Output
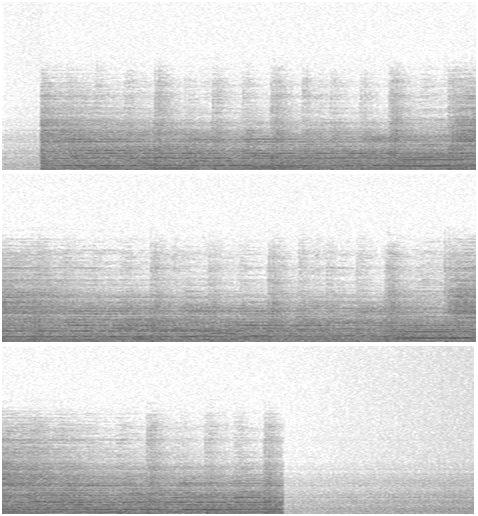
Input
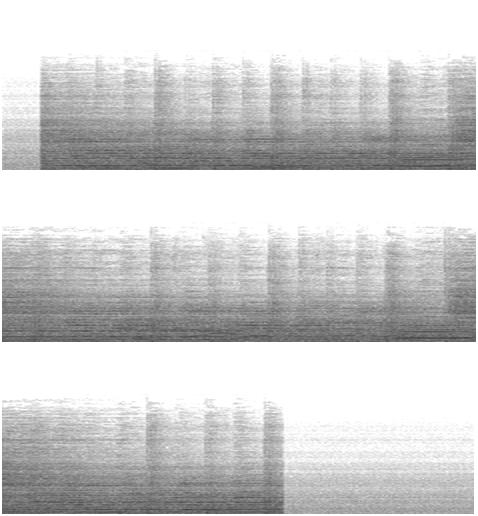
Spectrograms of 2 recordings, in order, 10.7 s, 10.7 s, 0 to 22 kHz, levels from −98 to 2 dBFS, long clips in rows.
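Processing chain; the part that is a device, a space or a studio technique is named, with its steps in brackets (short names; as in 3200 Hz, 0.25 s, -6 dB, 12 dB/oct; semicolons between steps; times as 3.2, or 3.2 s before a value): cheap recorder with automatic gain (white noise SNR 38 dB; recorder AGC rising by 7.4 dB/s); gain -8.5 dB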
